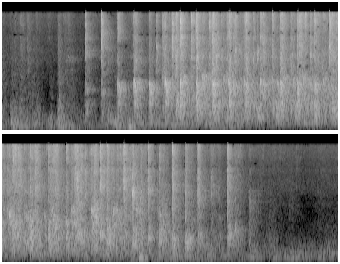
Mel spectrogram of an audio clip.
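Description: Small audience applauding: the clapping starts about a second in, builds quickly, holds steady, then dies away near the end.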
